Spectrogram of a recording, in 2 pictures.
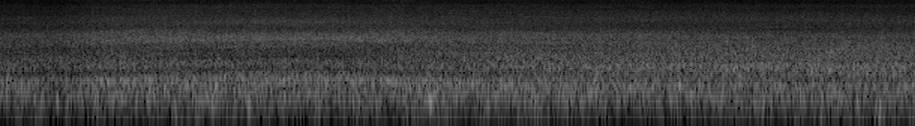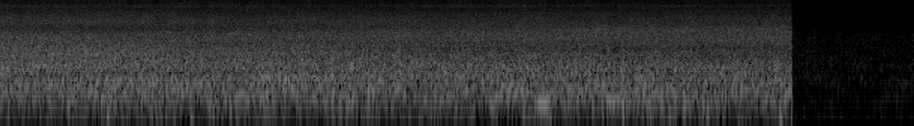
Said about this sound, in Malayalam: വറ്റാത്ത തോടാണിത് പുഴ പോലത്തെ വലിയൊരു തോടാണ്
